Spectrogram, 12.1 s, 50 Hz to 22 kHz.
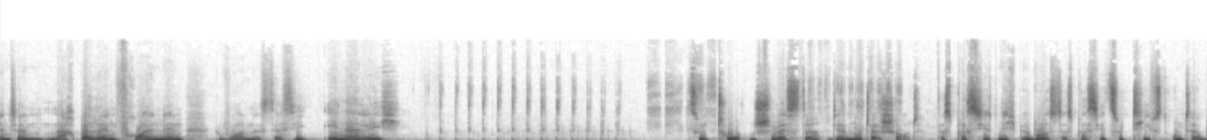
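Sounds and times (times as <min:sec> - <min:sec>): marker tapping on paper: 0:04.3 - 0:06.8, 0:08.0 - 0:09.1.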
